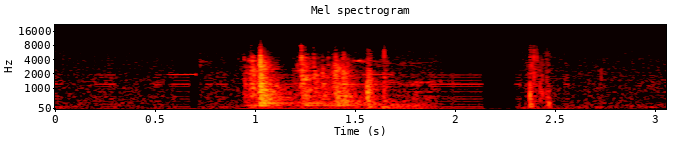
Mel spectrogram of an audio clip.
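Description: A heavy door swings open with a creak.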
